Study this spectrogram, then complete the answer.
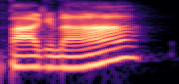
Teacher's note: we see a modification of the final vowel here for pagina, so pagina, elongation of the vowel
